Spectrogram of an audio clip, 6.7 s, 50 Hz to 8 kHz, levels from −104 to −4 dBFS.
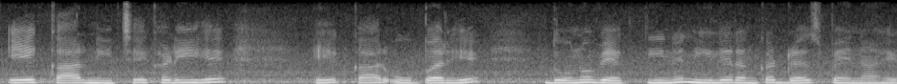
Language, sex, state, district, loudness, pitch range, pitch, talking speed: Hindi, female, Bihar, Madhepura, -26 LUFS, 225-265 Hz, 240 Hz, 160 wpm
